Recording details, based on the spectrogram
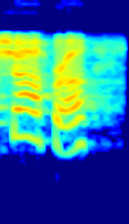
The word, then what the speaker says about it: chakra: A chakra, and I was told by someone from India that it's pronounced chakra, where you roll the R, but I haven't been trained in my Western dialogue to dialect to pronounce roll that R.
